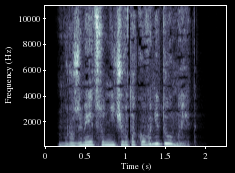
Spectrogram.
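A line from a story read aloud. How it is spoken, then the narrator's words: Excited exclamation. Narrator (Russian): с волнением воскликнула Гермиона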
